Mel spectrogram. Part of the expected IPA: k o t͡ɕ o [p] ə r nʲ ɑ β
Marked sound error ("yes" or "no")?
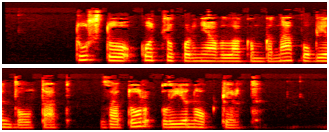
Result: no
